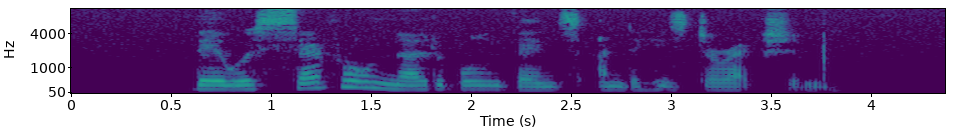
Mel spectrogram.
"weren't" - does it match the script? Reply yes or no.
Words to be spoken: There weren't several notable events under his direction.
no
